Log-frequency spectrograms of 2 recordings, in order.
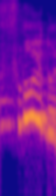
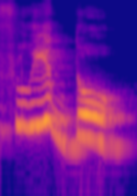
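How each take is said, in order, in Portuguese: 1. O 'ui' é falado como uma sílaba só. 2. O 'ui' é separado em duas sílabas. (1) "O fluido de tongo é um substantivo" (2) "E fluido, hiato, é o particípio do verbo fluir"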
